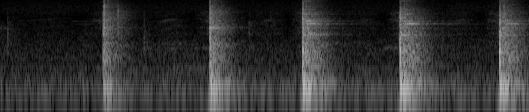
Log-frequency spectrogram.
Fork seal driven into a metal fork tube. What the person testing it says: you want to put it on concrete so you can hear that solid sound. That's how you know it's seated.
